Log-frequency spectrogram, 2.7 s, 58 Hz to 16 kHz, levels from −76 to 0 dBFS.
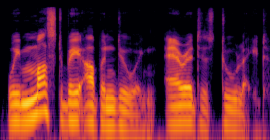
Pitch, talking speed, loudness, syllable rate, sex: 110 Hz, 245 wpm, -18 LUFS, 4.8 syllables/s, male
